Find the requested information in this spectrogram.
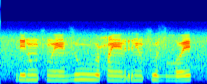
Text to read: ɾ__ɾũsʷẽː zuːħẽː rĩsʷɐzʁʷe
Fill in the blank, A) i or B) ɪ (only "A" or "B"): A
